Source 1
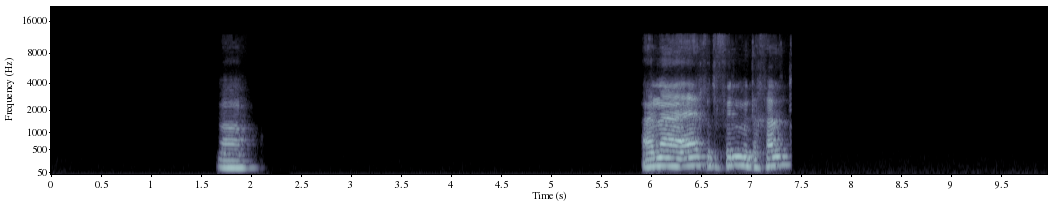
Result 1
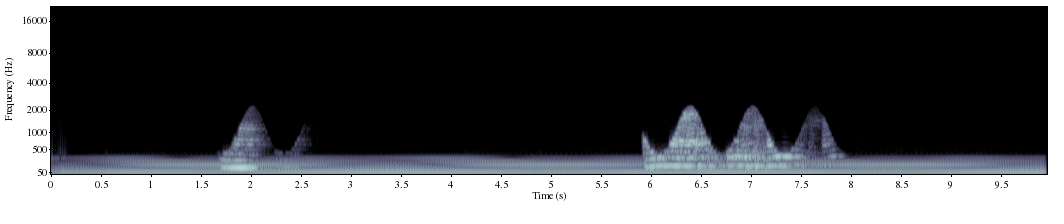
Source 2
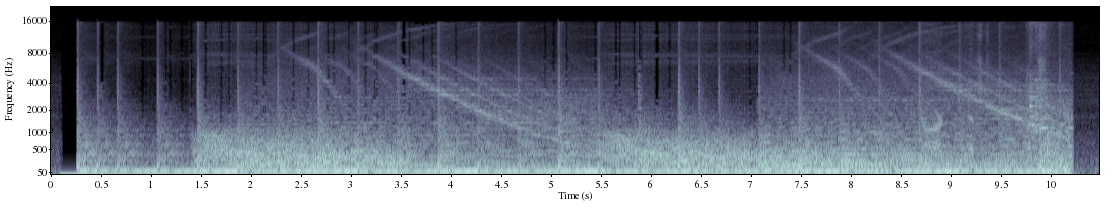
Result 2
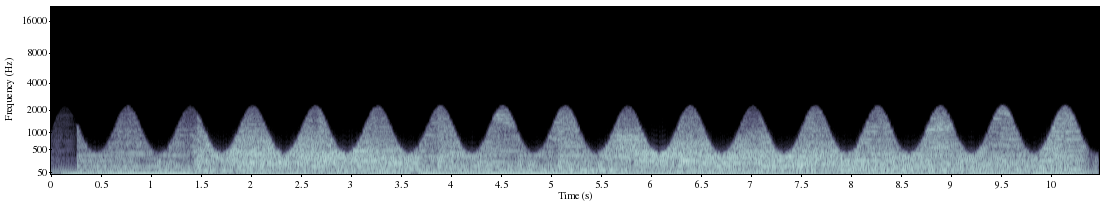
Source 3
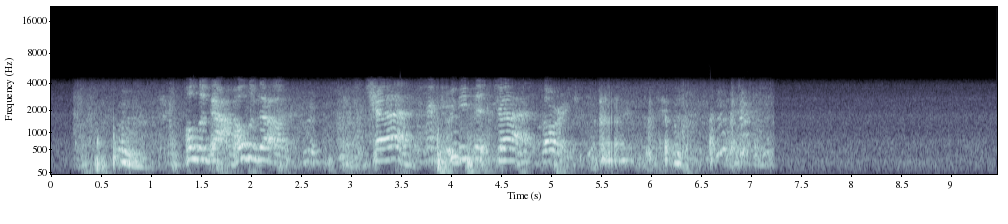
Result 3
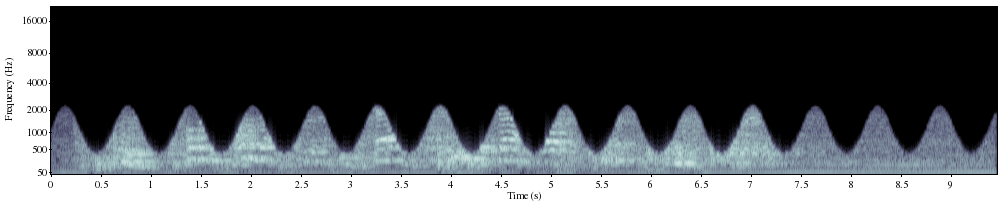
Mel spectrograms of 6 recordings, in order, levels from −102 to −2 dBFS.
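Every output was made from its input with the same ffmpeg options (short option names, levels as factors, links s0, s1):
-filter_complex "[0:a]acrossover=split=170|1200[s0][s1][s2];[s0]asoftclip=type=tanh:threshold=0.0316[s3];[s3][s1][s2]amix=inputs=3:normalize=0,aeval=exprs='val(0)+0.00501*(sin(2*PI*60*n/s)+sin(2*PI*2*60*n/s)/2+sin(2*PI*3*60*n/s)/3+sin(2*PI*4*60*n/s)/4+sin(2*PI*5*60*n/s)/5)':c=same,flanger=delay=19:depth=3.2:speed=0.3,aecho=1:1:51|69|78|101|139|551:0.133|0.211|0.266|0.668|0.398|0.141,asplit=2[s4][s5];[s5]acompressor=threshold=0.0282:ratio=6,volume=0.891[s6];[s4][s6]amix=inputs=2:normalize=0,highshelf=f=2100:t=q:w=1.5:g=-6.5,dynaudnorm=f=180:g=7:m=1.88,afftfilt=real='re*lt(b*sr/1024,380*pow(2200/380,0.5+0.5*sin(2*PI*1.6*pts/sr)))':imag='im*lt(b*sr/1024,380*pow(2200/380,0.5+0.5*sin(2*PI*1.6*pts/sr)))':win_size=1024:overlap=0.75,volume=0.447"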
